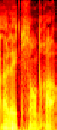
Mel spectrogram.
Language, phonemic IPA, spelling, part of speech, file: French, /a.lɛk.sɑ̃.dʁa/, Alexandra, proper noun, Fr-Alexandra.ogg
- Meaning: a female given name from Ancient Greek, equivalent to English Alexandra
